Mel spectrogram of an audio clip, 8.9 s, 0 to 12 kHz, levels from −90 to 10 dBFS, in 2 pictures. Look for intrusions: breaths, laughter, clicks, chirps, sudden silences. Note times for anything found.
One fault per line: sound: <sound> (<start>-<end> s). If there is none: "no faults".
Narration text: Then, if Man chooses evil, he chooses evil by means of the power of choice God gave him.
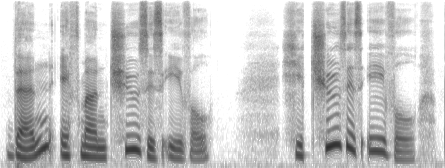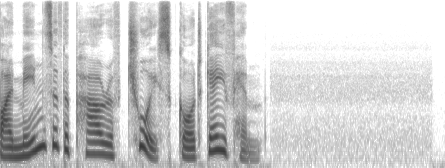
no faults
